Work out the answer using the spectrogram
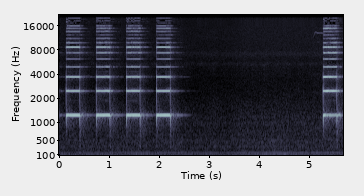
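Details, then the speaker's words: Dell laptop beeping continuously even after the system has powered on: four even high beeps about twice a second, a pause, then repeating; fault traced to the CMOS cell battery. "यह देखिए guys जैसे system on हो गया है उसके बाद भी य वॉइस लगातार आ रही है"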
